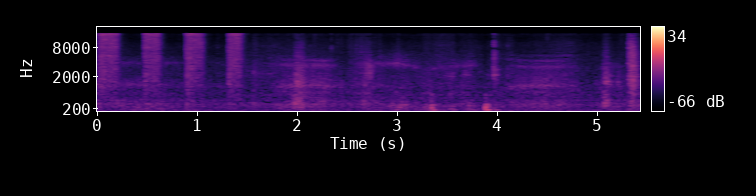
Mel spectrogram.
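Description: Aerosol spray-paint can hissing in short bursts, about two a second, with fewer bursts in the middle.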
